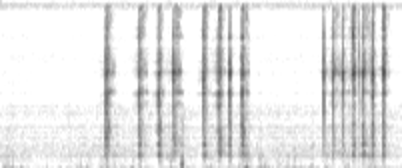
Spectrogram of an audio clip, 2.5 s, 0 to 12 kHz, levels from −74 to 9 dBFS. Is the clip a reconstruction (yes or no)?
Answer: yes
